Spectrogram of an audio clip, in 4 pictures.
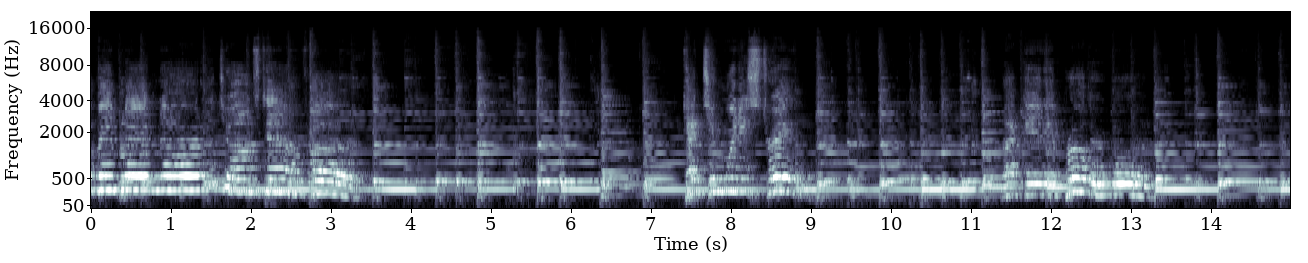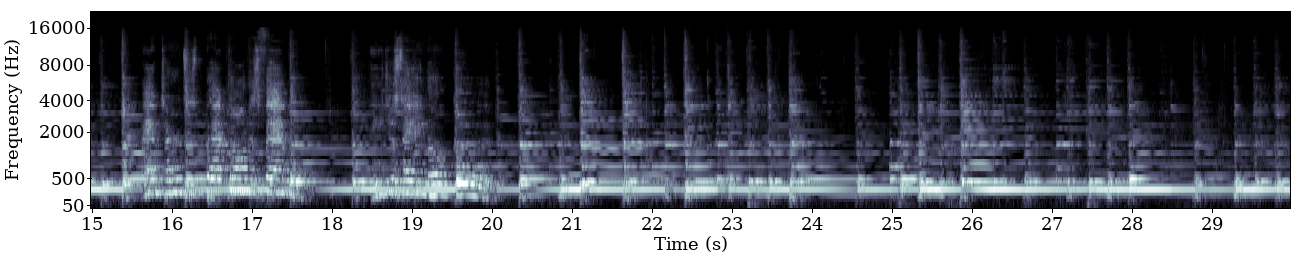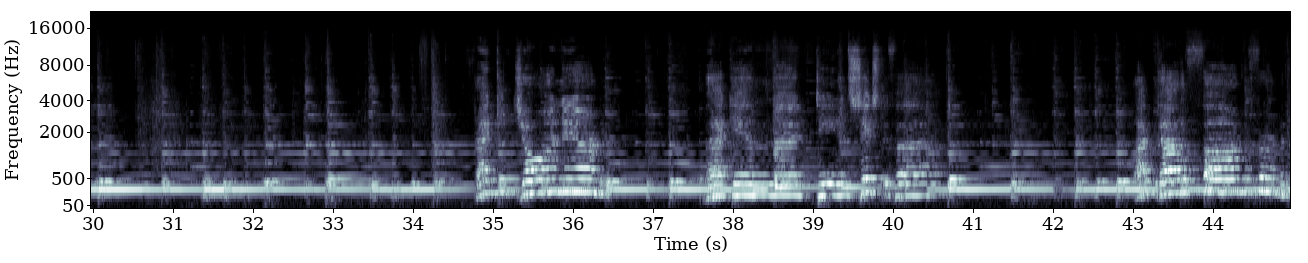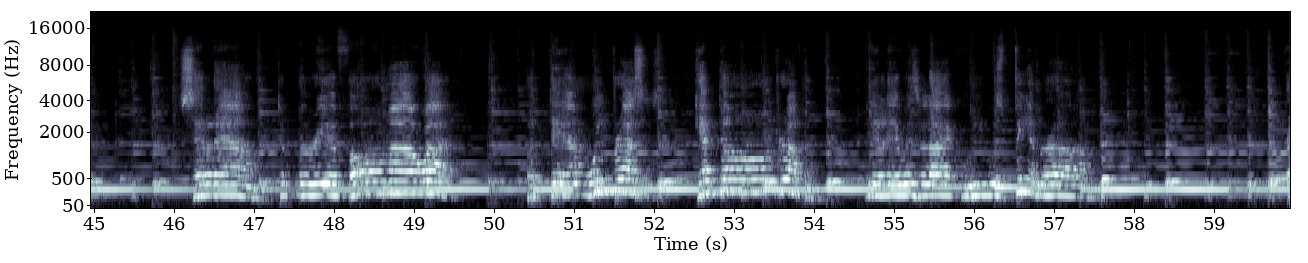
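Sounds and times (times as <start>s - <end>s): acoustic string instrument strumming: 0.0s - 59.9s.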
